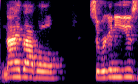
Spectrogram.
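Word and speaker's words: NiBabel: So we're going to use another favorite library that's also controversial in how you pronounce it. I call it NeuroBabel.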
